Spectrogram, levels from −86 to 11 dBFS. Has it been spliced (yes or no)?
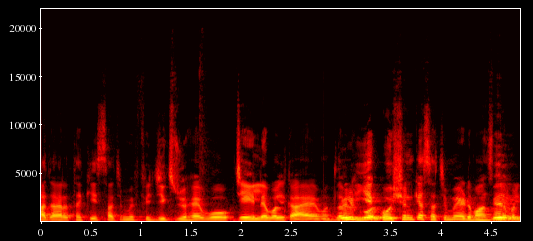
yes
